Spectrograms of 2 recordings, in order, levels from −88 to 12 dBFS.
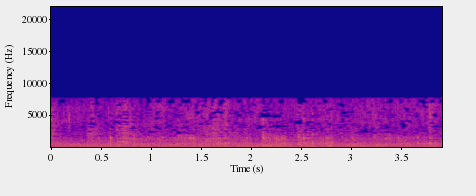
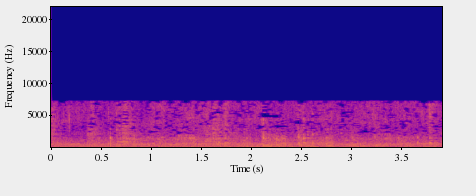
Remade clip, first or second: first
